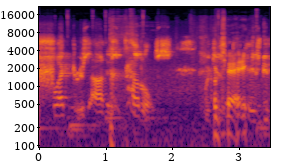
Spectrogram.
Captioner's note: laughs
